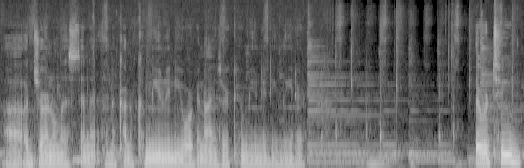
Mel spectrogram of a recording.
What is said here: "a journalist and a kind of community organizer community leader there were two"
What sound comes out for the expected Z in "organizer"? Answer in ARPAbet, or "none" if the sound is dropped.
Z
